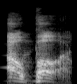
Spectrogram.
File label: "oh boy", male; ooh ahh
